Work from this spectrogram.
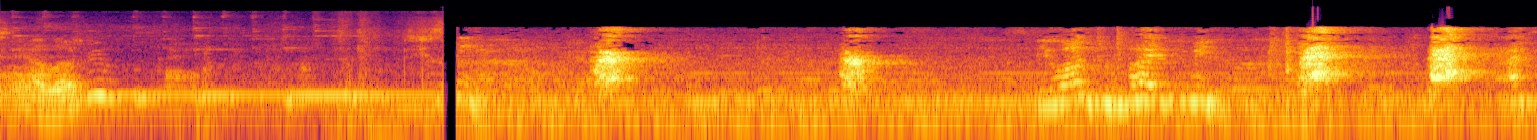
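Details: Chihuahua in a funny pet compilation giving sharp, high yappy barks, several spaced one to two seconds apart, the last two coming in quick succession, over a background of voices and room noise.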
